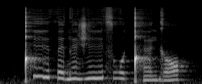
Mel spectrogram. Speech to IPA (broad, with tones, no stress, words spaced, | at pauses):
ǃʰĩː˥˧θe˧˩dẽ˧˩ ʒĩː˧s vɤ˥ǃʰɛ̃˩˧ɡʲɔ˩˧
